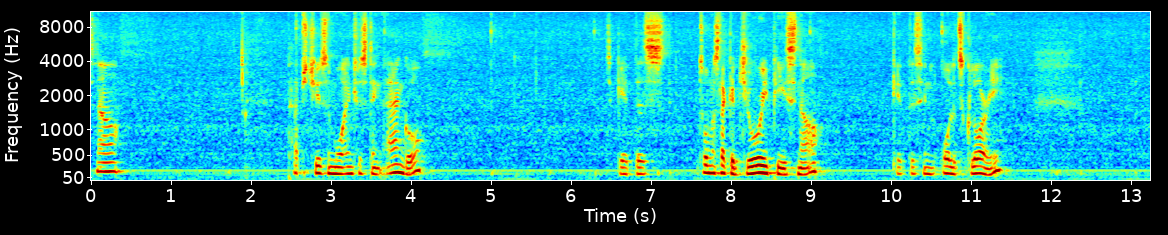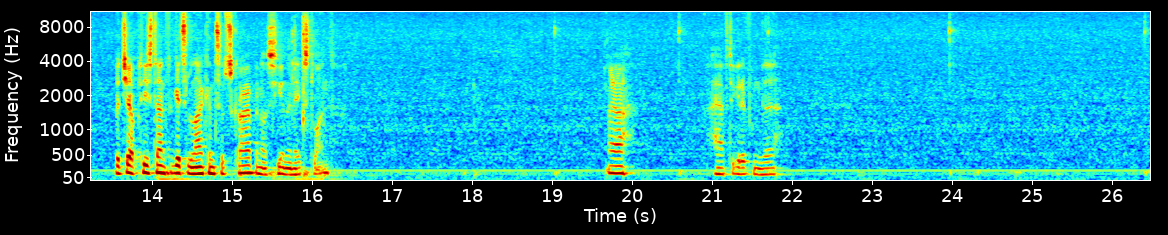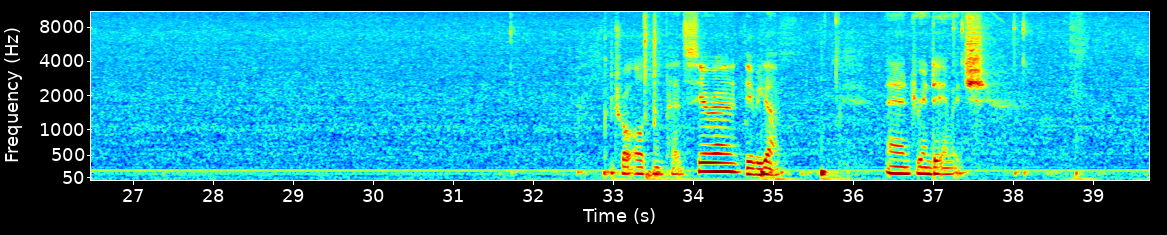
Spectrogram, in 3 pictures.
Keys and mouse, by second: 2.7-3.0 drag, 4.1-5.3 middle drag, 6.6-7.5 middle drag, 9.4-10.7 middle drag, 10.7 drag, 15.9 ctrl+alt+KP_0, 19.5 click, 22.2-24.3 drag, 26.7-30.6 middle drag, 30.6 click, 31.4-32.1 middle drag, 33.6 ctrl+alt+KP_0, 37.3-38.4 drag.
